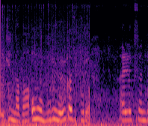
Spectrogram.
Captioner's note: sprinklers working hard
